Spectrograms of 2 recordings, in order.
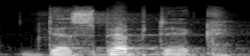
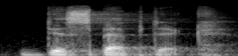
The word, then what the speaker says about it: dyspeptic: Greek alternate pronunciations yes I will give the primary pronunciation and then the alternate primary dyspeptic alternate dyspeptic use it in a sentence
